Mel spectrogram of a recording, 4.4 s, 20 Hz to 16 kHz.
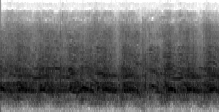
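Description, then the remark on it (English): A crowd of nearly 2,000 people in a room at the first major Biden-Harris campaign rally in Philadelphia chants "four more years" and "Let's Go Joe" in unison, a dense, steady roar of many voices that holds loud and unbroken throughout, with rhythmic swells in the chant. “Those in attendance appeared to be excited for Biden's candidacy, with chants of four more years and Let's Go Joe shouted in the room.”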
